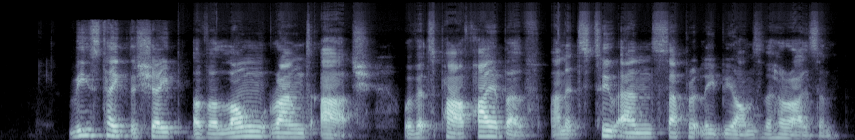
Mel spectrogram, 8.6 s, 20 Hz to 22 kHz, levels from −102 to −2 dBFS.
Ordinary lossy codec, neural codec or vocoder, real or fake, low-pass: Opus, 32 kbps; none; real; 19.8 kHz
